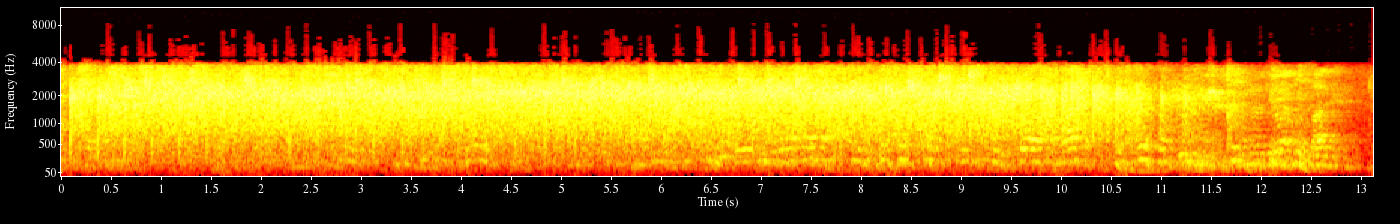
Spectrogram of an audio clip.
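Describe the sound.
Sustained audience applause fills the room, a dense, steady wash of many hands clapping at full loudness for about eleven seconds before tapering off, with faint voices mixed in.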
